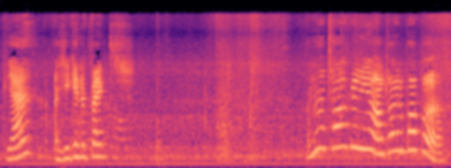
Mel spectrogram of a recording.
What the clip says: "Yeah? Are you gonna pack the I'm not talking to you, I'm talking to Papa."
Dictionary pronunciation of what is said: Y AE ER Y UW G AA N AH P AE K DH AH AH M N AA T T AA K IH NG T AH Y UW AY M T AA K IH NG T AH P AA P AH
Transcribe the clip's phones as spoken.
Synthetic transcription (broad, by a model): Y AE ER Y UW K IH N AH F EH K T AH AH M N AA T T AA K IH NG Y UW AY M T AA K IH NG T AH P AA P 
